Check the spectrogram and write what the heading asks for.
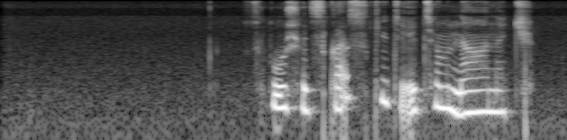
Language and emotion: Russian, sad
